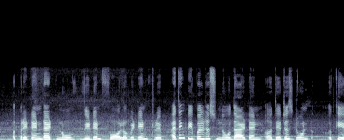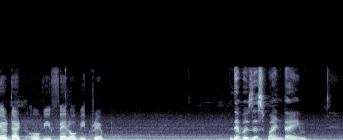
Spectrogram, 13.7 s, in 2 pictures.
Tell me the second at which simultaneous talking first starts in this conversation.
none

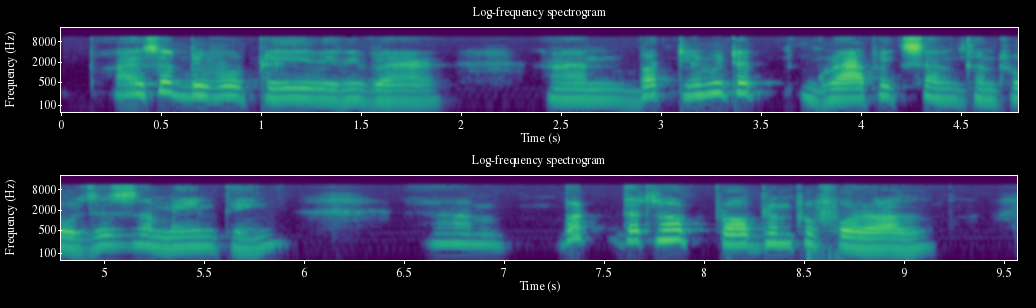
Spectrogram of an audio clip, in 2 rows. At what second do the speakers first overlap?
none

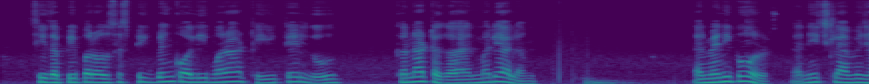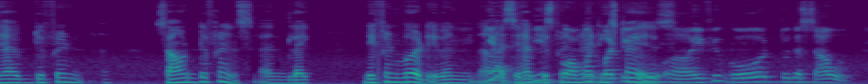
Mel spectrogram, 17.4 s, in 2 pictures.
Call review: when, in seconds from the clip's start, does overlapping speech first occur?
14 s

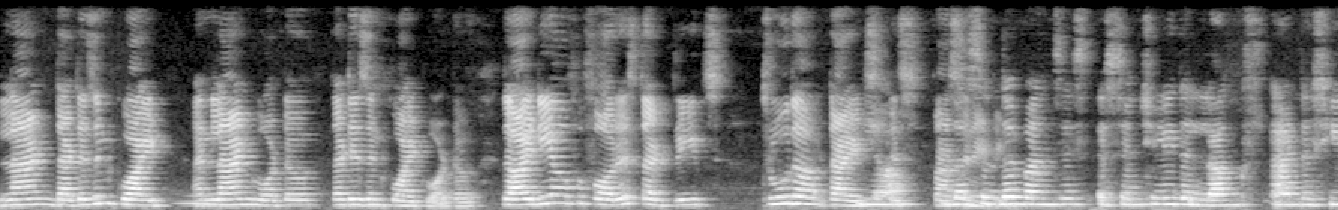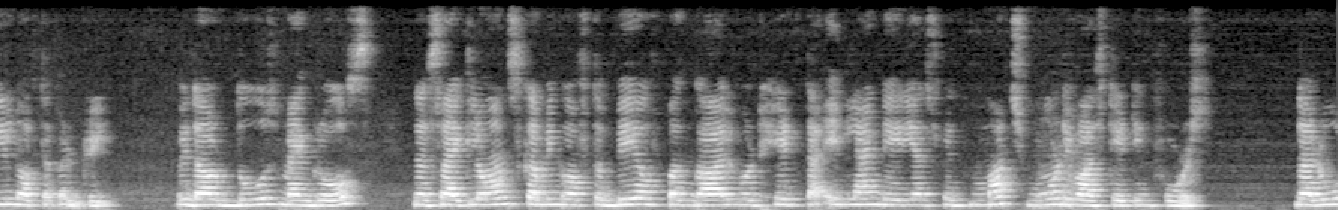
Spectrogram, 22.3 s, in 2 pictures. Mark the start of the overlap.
7 s

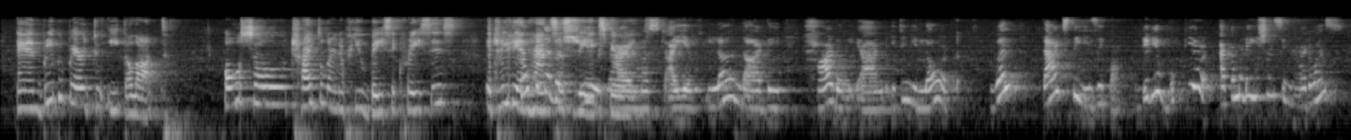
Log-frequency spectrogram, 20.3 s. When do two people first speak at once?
8 s

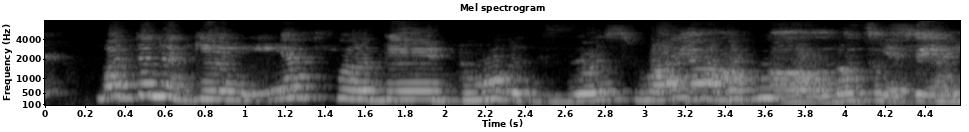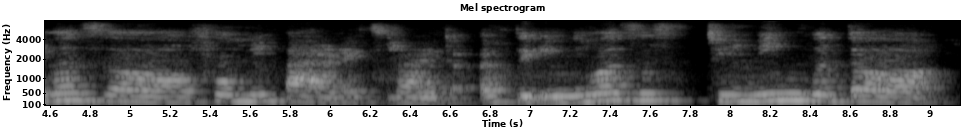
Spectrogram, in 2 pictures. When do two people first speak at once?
3 s

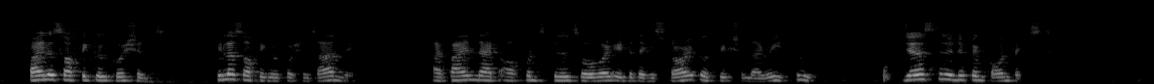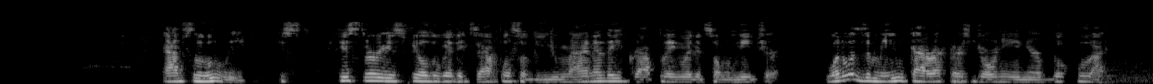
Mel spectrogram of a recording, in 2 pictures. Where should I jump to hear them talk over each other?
none

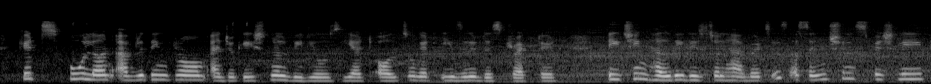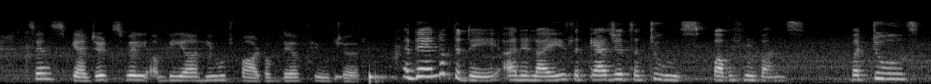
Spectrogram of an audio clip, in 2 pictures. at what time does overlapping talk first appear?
none

